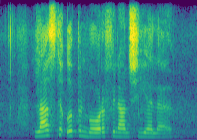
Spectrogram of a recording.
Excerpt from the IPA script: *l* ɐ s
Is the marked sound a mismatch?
no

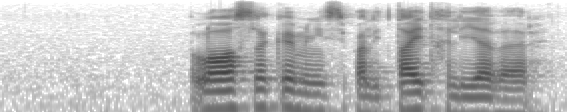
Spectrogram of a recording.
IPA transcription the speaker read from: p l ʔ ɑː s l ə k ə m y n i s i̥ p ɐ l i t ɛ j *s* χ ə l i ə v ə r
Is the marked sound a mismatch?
yes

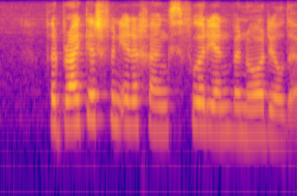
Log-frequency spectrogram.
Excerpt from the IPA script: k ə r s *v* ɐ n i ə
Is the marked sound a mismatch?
yes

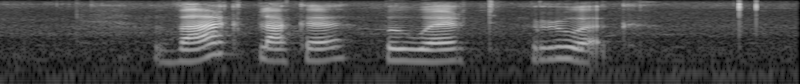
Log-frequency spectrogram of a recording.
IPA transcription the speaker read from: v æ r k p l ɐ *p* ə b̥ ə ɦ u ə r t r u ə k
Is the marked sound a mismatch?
yes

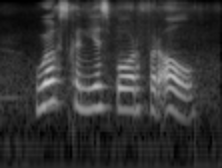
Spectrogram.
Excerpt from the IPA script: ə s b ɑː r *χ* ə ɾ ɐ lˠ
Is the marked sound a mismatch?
yes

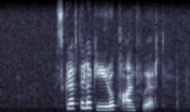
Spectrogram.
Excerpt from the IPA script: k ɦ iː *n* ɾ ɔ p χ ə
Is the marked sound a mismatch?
yes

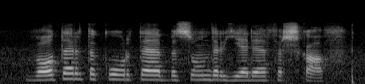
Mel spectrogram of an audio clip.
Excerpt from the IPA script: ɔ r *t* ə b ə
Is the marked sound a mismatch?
no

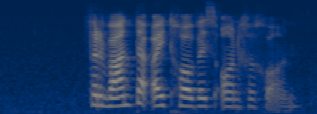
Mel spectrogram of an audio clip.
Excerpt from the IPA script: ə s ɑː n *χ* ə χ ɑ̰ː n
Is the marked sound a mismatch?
no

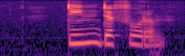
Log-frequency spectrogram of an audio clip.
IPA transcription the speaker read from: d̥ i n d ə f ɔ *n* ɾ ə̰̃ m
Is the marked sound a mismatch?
yes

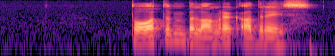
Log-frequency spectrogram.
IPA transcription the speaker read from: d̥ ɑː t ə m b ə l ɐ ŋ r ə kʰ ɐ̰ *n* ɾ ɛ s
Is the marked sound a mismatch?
yes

